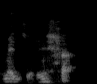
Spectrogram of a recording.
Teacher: Imalah adalah pembacaan fathah yang miring ke kasroh gitu ya. Ro dibaca re dan huruf ro-nya dibaca dengan tarkik atau tipis.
